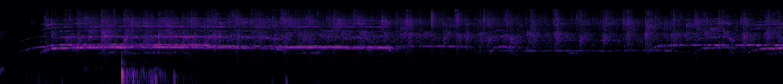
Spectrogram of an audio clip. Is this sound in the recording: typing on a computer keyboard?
no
